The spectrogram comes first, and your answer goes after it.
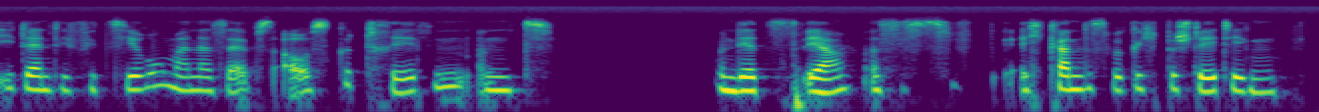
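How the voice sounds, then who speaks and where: A woman's dark, mellow voice, fairly slow and fairly even in intonation, with a dry, close sound and no echo. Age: 30s. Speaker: podcast co-host and coach. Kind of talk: casual chat.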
